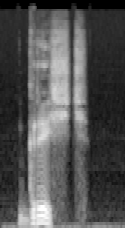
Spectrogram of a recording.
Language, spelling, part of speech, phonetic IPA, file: Polish, gryźć, verb, [ɡrɨɕt͡ɕ], Pl-gryźć.ogg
